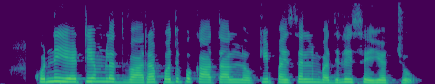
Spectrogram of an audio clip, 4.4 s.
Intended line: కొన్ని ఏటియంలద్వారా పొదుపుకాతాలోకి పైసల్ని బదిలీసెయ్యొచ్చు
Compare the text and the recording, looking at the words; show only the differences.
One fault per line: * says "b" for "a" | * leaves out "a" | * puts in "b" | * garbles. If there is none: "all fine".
all fine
